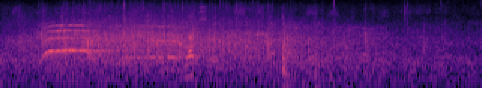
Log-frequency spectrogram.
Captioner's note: audience applauds; audience cheers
